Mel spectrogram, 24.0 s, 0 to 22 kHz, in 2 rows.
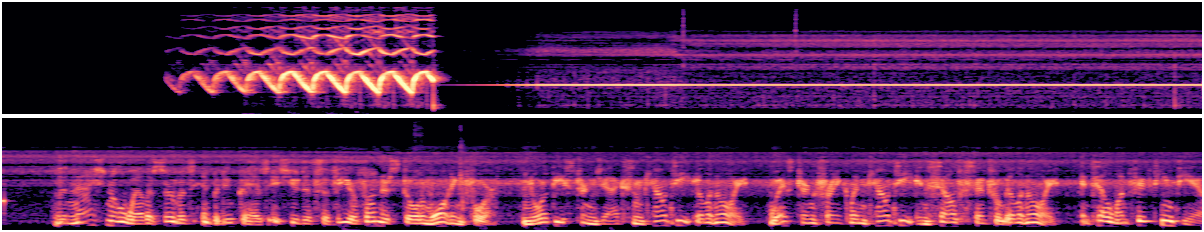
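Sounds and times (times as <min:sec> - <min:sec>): warbling siren-like tone: 0:01.6 - 0:07.9
steady warning alarm tone: 0:01.6 - 0:12.0.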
